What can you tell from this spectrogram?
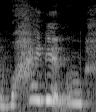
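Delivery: high-pitched, exasperated string of questions; angry questioning. Retold or imitated. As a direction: plead for answers in frustration. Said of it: "I get so angry because I'm like".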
